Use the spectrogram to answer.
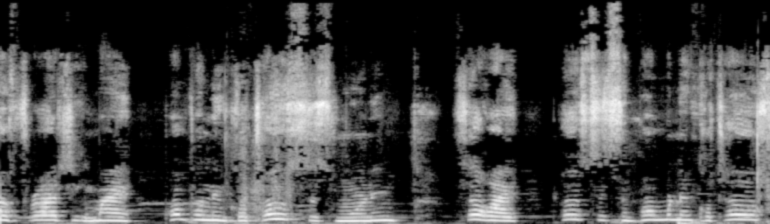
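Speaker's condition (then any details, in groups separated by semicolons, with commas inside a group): Brain injury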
